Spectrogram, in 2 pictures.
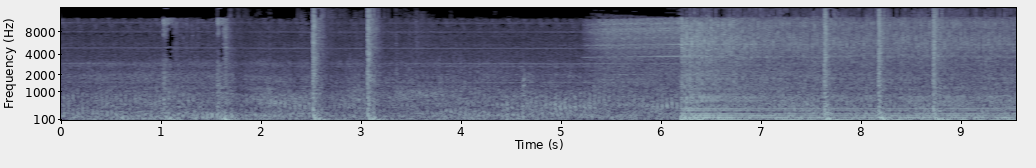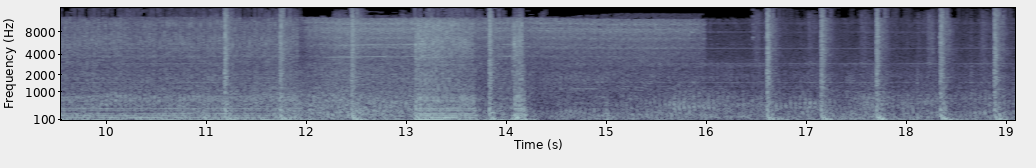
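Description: Cannon fire and explosions thud in sharp bursts.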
